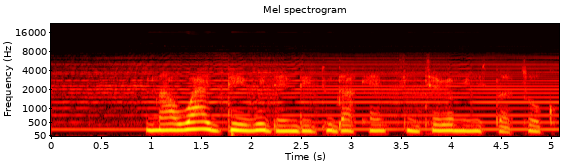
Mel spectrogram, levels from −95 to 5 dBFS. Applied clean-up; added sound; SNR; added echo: none; Bowed string instrument; 15 dB; none.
